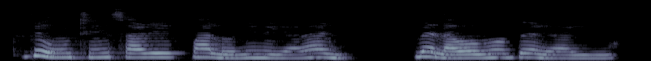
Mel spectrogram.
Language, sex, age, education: Yoruba, female, 15-29, tertiary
